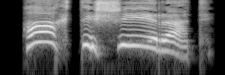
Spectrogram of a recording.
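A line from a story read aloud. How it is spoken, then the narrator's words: Exclaiming. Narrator (Russian): воскликнула Ольга Егоровна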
